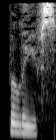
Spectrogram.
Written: Beliefs

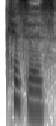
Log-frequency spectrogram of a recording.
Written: Kisses

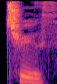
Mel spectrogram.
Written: Truth

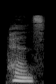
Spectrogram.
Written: Pens

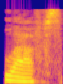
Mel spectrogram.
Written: Laughs

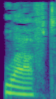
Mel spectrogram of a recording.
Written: Laughed

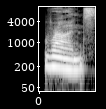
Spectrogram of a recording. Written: Runs

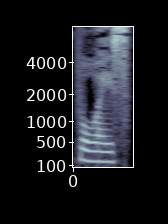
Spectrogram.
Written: Boys

